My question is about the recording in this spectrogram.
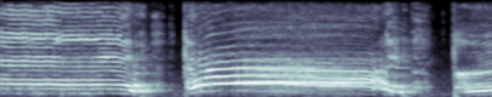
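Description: A person screaming in a high voice: two long, held screams, the first dropping off just under a second in and the second starting right after.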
